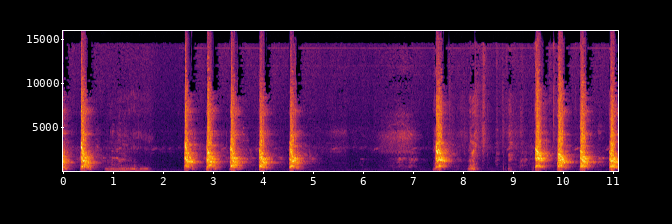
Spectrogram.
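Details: Buzz, a young Australian Shepherd and Corgi mix dog, barks at Bread Bandit the cat during an early meeting indoors: sharp, bright barks in uneven bursts, a quick run of five, a pause, then more clustered barks.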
